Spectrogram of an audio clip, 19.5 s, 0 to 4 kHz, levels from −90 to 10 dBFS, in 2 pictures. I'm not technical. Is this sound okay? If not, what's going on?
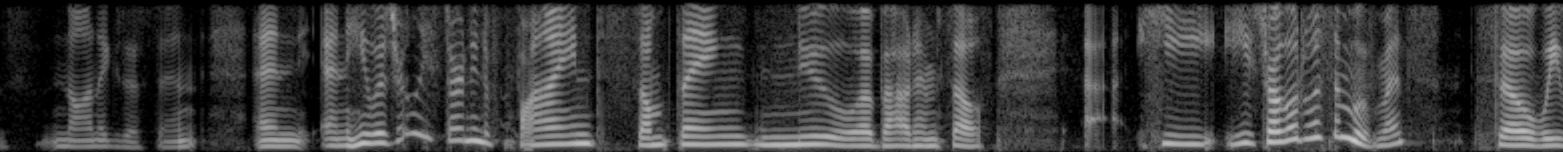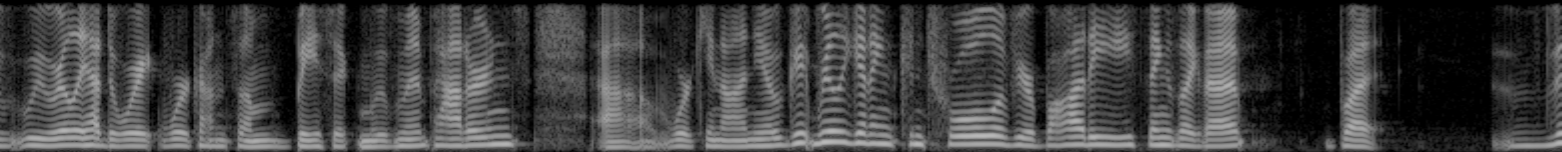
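No. Microphone volume stepped up at 1.11 s, just before "and and he was", and again at 2.16 s, between "and and" and "he was really starting". The call software judged the microphone too quiet and raised its input level, so voice and background both jump louder at once, twice.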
